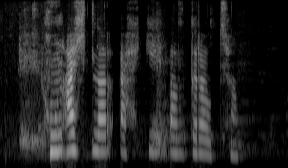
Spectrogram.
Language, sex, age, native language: Icelandic, female, 10, Icelandic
